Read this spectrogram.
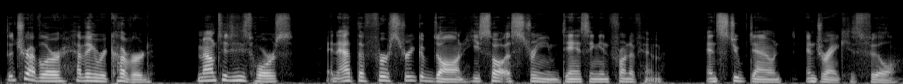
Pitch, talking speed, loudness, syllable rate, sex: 140 Hz, 200 wpm, -21 LUFS, 5.2 syllables/s, male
